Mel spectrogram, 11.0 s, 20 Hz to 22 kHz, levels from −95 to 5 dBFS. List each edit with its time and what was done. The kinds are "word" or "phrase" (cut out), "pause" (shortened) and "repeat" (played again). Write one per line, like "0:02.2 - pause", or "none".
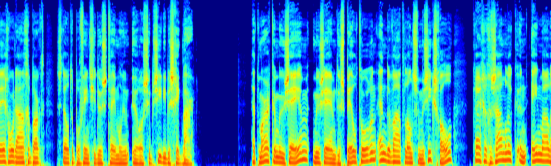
none

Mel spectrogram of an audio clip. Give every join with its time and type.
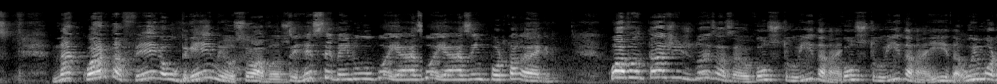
0:02.4 - phrase
0:02.9 - phrase
0:04.2 - repeat
0:08.4 - repeat

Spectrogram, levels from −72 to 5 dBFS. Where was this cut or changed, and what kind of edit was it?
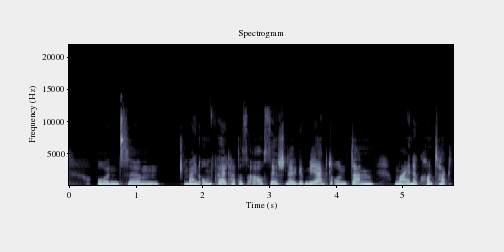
0:01.5 - pause

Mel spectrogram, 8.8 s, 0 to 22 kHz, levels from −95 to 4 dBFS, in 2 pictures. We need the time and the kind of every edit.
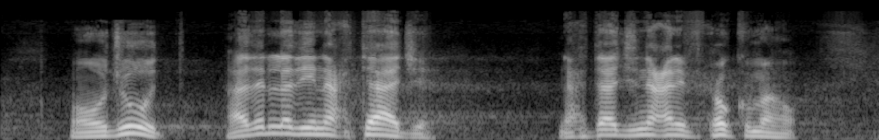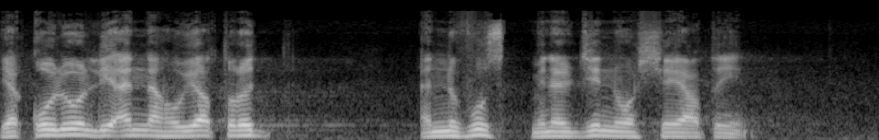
0:06.9 - word

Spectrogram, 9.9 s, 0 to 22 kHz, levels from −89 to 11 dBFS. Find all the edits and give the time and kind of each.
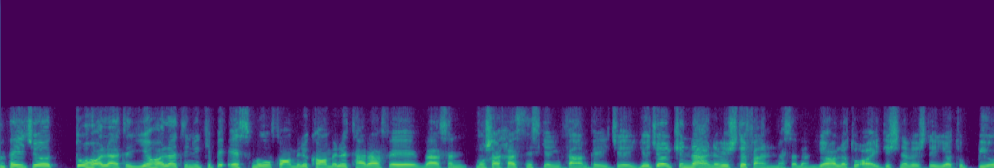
none

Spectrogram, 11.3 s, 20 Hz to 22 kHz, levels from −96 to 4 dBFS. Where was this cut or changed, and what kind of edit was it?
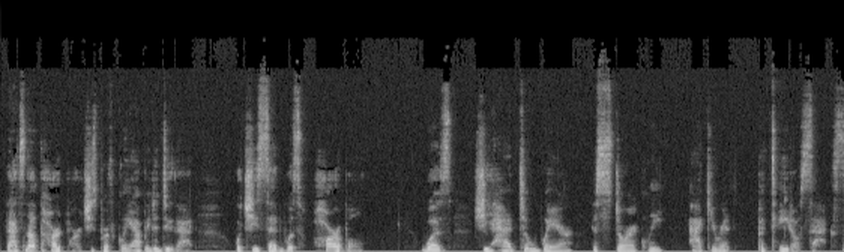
none

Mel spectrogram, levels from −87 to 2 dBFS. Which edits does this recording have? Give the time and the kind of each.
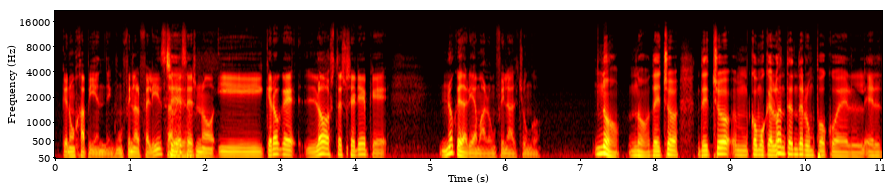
0:03.9 - word
0:04.2 - word
0:09.6 - word

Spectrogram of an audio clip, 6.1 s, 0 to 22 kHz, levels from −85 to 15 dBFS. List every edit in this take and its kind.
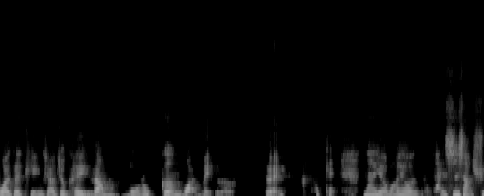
0:03.7 - pause

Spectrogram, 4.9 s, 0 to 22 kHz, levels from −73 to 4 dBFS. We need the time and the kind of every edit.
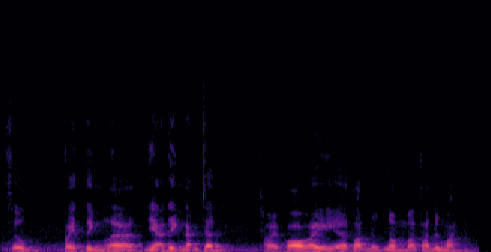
none

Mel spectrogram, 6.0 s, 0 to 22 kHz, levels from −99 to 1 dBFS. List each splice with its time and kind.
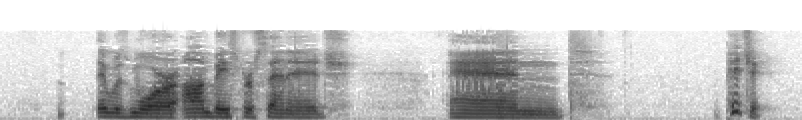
none

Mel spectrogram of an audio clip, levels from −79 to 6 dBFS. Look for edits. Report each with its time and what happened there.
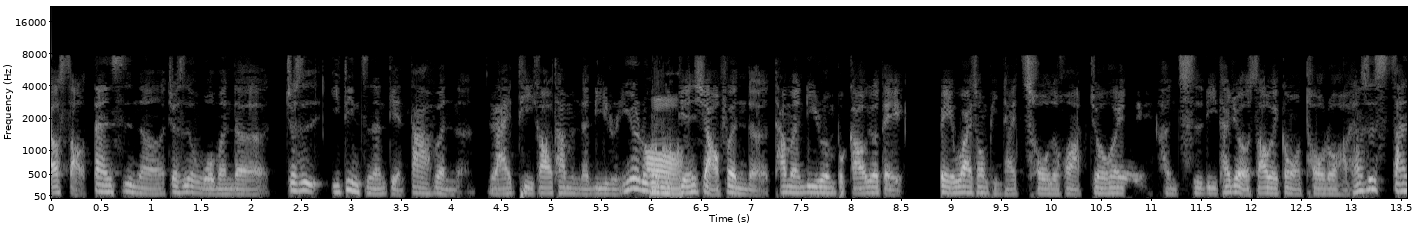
0:10.3 - word

